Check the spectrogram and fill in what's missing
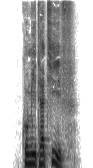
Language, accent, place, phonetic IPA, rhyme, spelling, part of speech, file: German, Germany, Berlin, [komitaˈtiːf], -iːf, Komitativ, noun, De-Komitativ.ogg
- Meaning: comitative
